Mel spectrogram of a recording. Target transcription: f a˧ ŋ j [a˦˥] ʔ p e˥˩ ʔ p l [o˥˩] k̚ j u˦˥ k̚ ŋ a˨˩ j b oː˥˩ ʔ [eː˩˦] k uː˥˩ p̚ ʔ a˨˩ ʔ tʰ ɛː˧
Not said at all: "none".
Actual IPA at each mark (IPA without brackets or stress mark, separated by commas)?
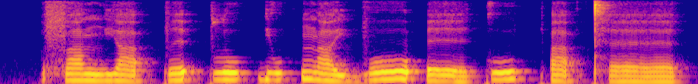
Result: a˨˩, u˥˩, eː˩˦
